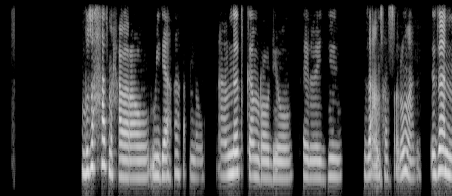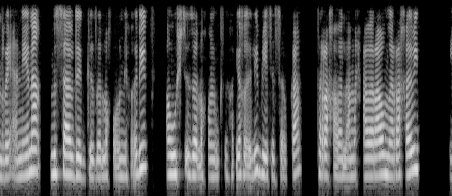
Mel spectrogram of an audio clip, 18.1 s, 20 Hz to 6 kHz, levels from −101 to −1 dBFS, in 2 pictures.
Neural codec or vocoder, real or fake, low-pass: none; real; 5.4 kHz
